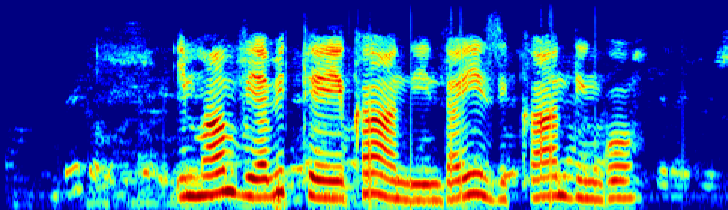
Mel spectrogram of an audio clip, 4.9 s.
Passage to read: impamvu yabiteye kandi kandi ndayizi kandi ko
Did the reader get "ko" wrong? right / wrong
wrong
